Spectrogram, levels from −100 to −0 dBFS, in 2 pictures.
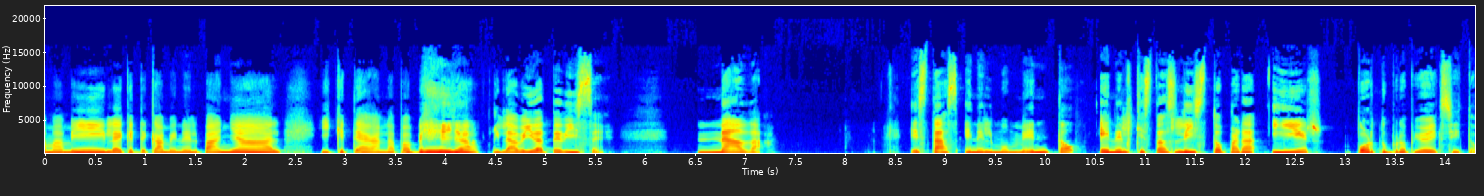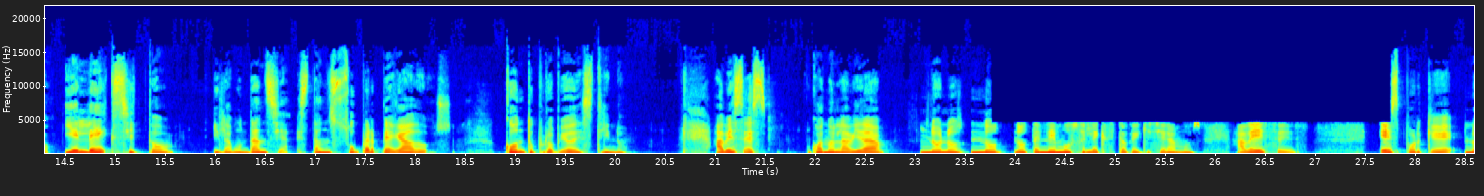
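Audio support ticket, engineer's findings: Adaptive stream at a lower bitrate, 23.76 to 27.76 s, right after "la vida no no". The speech goes dull and swirly with nothing above about 4.6 kHz, then snaps back with no gap. Sounds like the player dropped to a much lower-bitrate MP3 rendition for four seconds when the connection slowed.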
